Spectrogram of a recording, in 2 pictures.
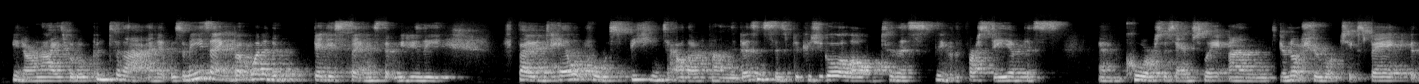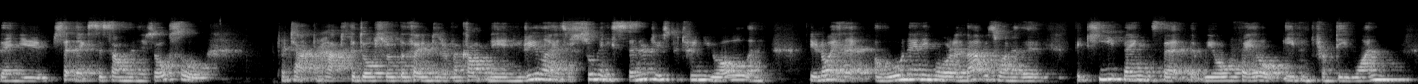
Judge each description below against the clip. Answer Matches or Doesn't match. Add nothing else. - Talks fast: Matches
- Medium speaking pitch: Matches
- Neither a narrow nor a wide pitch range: Matches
